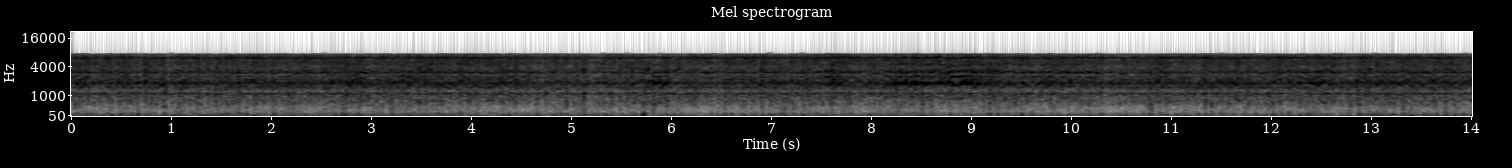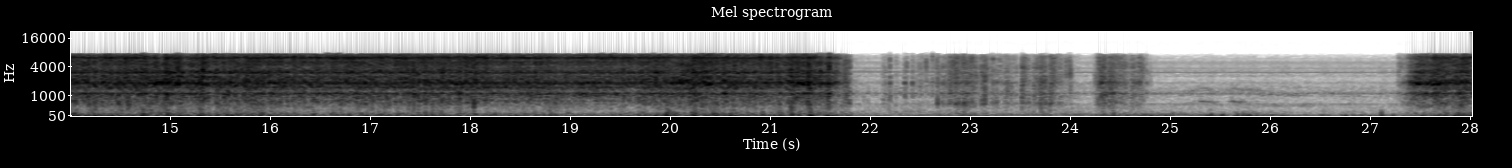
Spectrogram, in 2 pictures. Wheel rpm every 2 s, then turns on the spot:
200, 200, 200, 190, 200, 200, 200, 190, 200, 200, 180, 20, 10, 30.
22-26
